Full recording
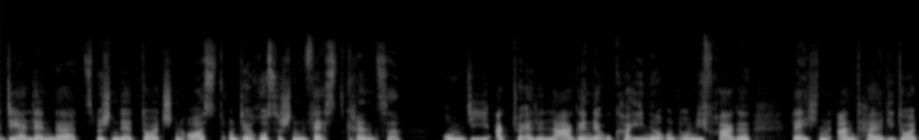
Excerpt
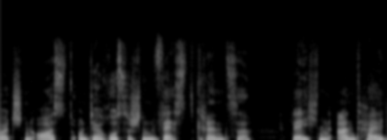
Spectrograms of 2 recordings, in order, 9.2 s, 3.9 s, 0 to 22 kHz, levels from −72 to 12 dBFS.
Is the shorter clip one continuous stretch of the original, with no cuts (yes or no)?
no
